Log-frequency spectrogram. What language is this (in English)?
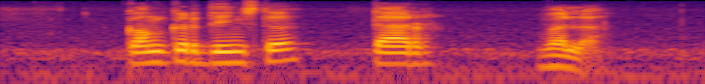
Afrikaans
